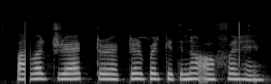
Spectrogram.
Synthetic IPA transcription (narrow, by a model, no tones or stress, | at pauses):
paːʋəɾʈɾɛːk̚ʈɾeːk̚ʈəɾpɐɾkɪt̪naʔɔːfəɾɦɛː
